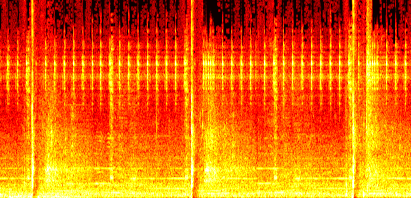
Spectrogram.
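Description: Baseball bat hitting pitched balls in batting practice: three sharp cracks about three seconds apart, each with a short echo, over background music.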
